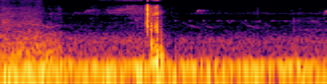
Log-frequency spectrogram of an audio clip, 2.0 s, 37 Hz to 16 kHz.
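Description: A single sharp click about a second in as the thin tip of a D2 steel pocket knife is jabbed into a weathered wooden stump, a tip test that leaves the tip deformed.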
